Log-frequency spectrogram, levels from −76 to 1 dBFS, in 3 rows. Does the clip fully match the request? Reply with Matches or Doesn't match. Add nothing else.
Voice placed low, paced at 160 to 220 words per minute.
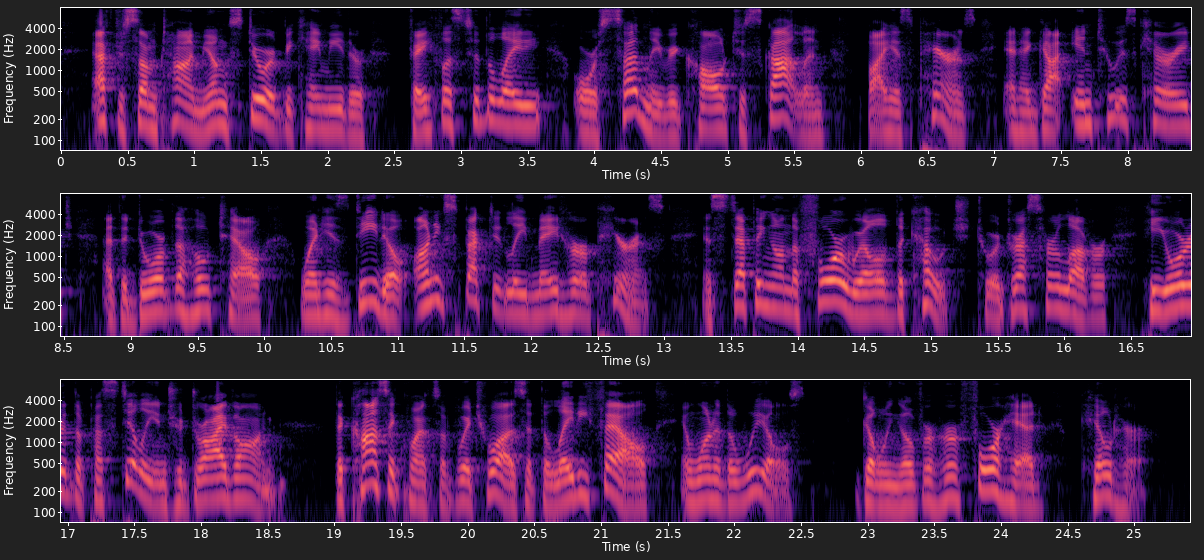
Doesn't match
